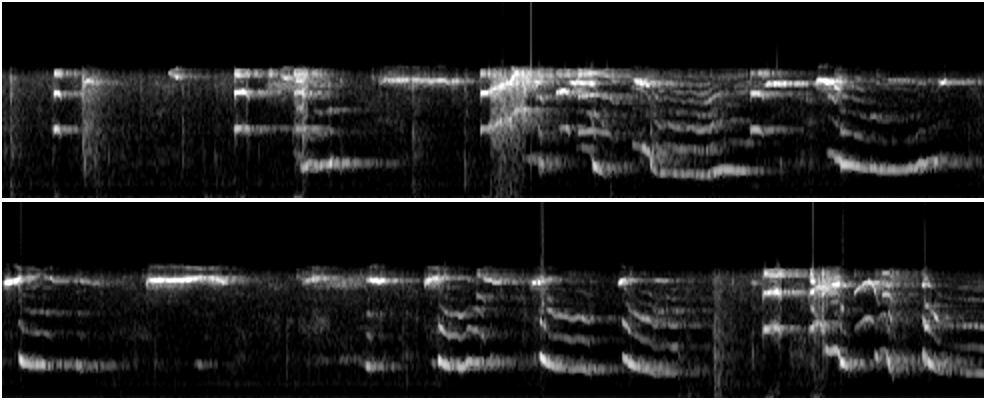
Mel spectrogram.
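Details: Pet dog howling and whimpering around a toy, with many short rising-and-falling tonal yelps and wavering cries in quick succession, some brief louder clicks between them.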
